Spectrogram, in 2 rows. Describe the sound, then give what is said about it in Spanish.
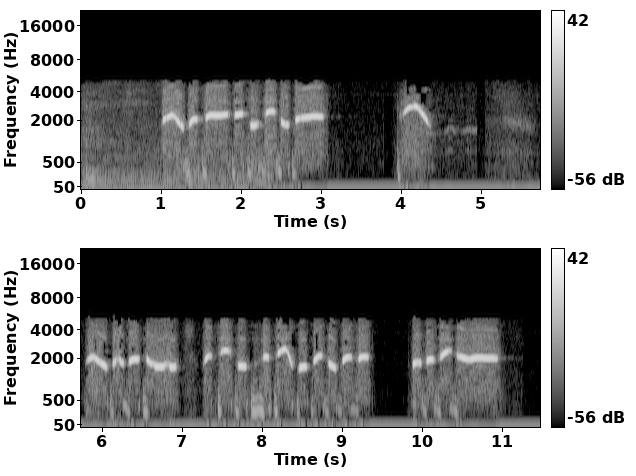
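Mazatec whistled speech from the mountainous Sierra Mazateca: clear, high, gliding whistled syllables in several quick, phrased bursts separated by short pauses, with no spoken voice. “se ha conocido en 4 lugares del mundo. Adelante con una muestra de lo que sería el chiflido mazateco.”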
